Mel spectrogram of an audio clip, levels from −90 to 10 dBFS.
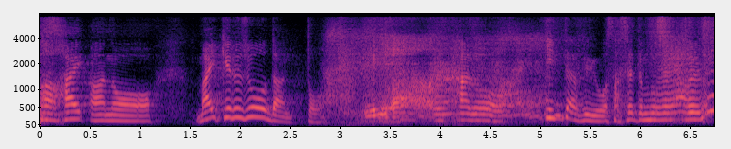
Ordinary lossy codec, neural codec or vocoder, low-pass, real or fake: none; codec, 24 kHz, 0.5 kbps, DualCodec; 7.2 kHz; fake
